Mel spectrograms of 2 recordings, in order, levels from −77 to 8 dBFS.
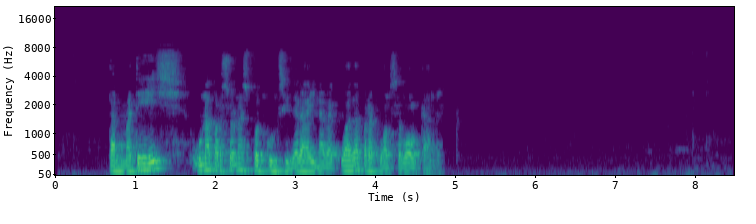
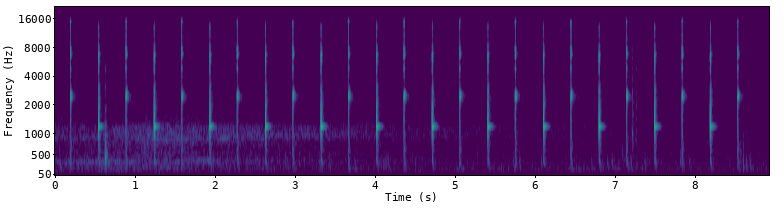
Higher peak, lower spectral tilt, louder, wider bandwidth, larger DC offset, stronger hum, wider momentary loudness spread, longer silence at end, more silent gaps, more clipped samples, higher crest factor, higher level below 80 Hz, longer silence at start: first, -6 dBFS vs -10 dBFS; first, -8.5 dB/octave vs 2 dB/octave; first, -22 LUFS vs -37 LUFS; second, 7.6 kHz vs 15.5 kHz; neither; neither; first, 11 LU vs 3 LU; first, 3.65 s vs 0.35 s; neither; neither; second, 18 dB vs 30 dB; first, -50 dBFS vs under -90 dBFS; first, 0.7 s vs 0.2 s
